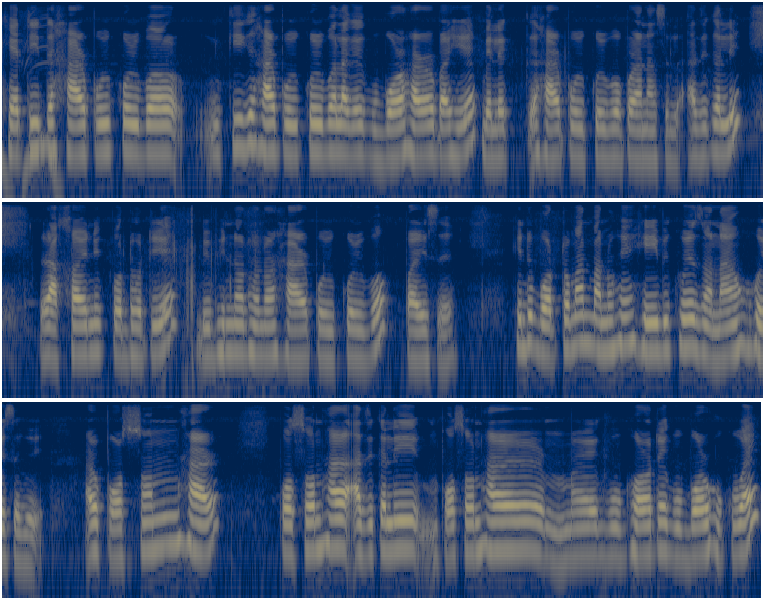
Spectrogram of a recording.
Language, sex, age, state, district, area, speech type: Assamese, female, 60+, Assam, Dhemaji, rural, spontaneous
